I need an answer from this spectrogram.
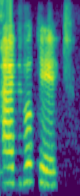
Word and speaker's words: advocate: Advocate. Yes. I want you to keep the vowels shorter. Advocate. Okay. Advocate and not Kate. We will not elongate the vowel sound.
